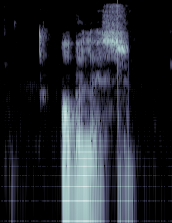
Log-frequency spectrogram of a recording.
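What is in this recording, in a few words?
"obelus", British English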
